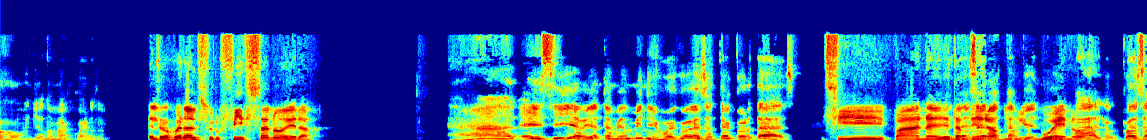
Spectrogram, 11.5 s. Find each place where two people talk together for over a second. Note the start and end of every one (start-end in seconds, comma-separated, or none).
9.4-11.0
